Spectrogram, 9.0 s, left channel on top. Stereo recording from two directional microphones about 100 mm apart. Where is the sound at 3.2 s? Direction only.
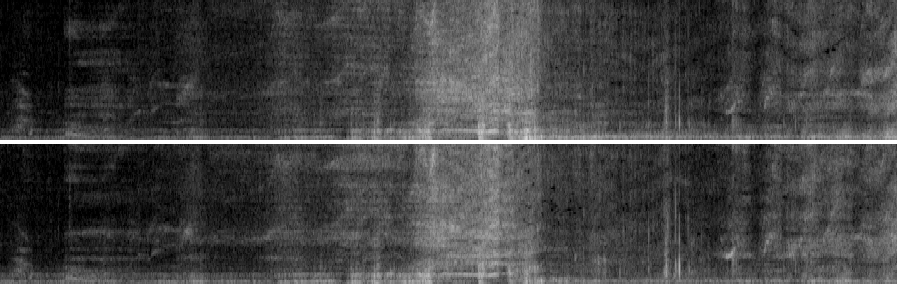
20° right (ahead or behind).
